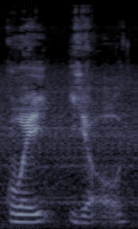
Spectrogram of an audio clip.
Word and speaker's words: 癸酉: This is 癸酉, pronounced as 癸酉, where 癸is a heavenly storm and 酉 is the earthly branches.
